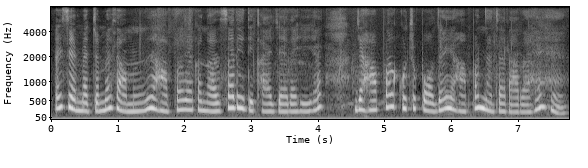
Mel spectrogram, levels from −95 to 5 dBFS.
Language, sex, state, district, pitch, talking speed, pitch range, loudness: Hindi, female, Rajasthan, Jaipur, 250 Hz, 170 wpm, 210-290 Hz, -17 LUFS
